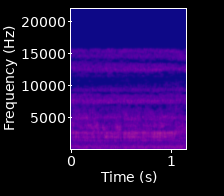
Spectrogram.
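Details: 50-year-old with childhood asthma, double pneumonia and MRSA, using a nebulizer every 4 hours: steady, loud mechanical hiss and whir of the running nebulizer compressor delivering medicated mist.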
